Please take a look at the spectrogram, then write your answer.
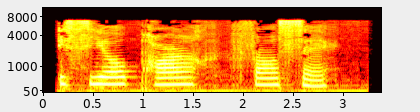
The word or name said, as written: ici on parle francais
